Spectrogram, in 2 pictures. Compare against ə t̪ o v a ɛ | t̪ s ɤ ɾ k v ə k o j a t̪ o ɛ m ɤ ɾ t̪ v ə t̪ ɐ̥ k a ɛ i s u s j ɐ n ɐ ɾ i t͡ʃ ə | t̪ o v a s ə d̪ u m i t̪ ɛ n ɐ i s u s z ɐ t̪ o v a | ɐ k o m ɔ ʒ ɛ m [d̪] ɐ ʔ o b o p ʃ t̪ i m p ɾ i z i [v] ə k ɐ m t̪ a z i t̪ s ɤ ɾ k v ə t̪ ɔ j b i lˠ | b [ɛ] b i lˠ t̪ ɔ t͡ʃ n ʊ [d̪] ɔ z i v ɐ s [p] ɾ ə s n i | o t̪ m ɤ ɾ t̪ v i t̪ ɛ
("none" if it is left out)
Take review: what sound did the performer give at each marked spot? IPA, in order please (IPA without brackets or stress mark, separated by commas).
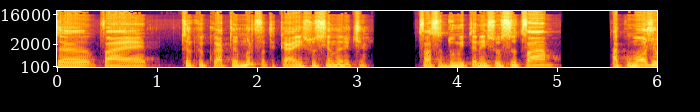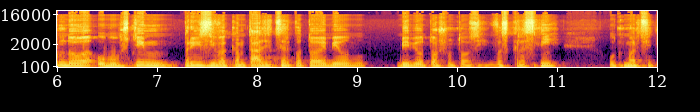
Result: d̪, v, i, t̪, k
